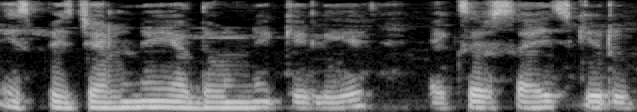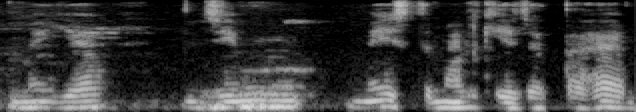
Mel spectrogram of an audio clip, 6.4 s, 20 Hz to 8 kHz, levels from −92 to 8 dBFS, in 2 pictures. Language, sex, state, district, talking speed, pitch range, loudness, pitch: Hindi, female, Bihar, Gopalganj, 160 wpm, 150-160 Hz, -17 LUFS, 155 Hz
